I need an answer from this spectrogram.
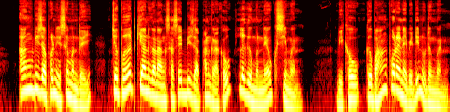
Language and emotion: Bodo, happy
